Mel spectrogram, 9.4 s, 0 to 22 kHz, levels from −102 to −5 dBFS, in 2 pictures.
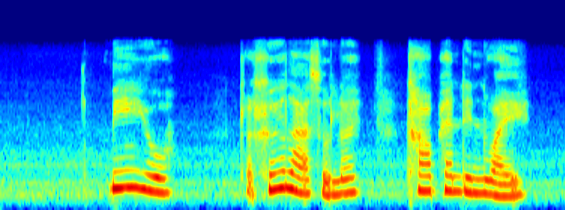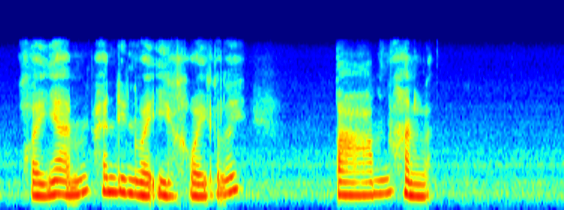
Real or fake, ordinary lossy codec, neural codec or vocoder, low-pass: real; none; none; 10.8 kHz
